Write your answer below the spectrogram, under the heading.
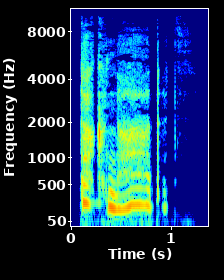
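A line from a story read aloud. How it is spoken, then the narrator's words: Gentle kind mumbling. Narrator (Russian): И легкий, добрый, бормочет детка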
